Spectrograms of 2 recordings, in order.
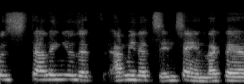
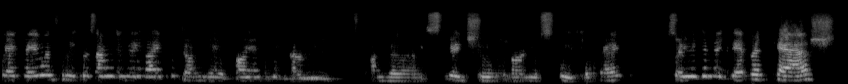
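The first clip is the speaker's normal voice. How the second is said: muffled mic; 11 semitones higher, 6 dB quieter than usual. Real, not acted. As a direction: voice higher and far softer, muffled. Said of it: "your mic sounds, like, muffled".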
